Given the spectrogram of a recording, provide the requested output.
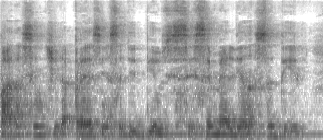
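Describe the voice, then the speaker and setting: A man's animated tone with very wide pitch swings over noticeable background noise. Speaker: preacher. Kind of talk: sermon, passionate exhortation. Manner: animated, urgent, direct appeals to the listener; repetitive, rhetorical questions, conversational.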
